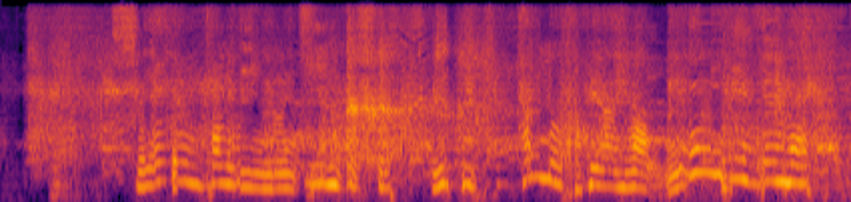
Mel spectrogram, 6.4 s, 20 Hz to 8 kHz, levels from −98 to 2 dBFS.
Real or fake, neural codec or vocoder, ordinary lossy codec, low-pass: fake; codec, 16 kHz in and 24 kHz out, 0.6 kbps, FireRedTTS-2 codec; none; 7.2 kHz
